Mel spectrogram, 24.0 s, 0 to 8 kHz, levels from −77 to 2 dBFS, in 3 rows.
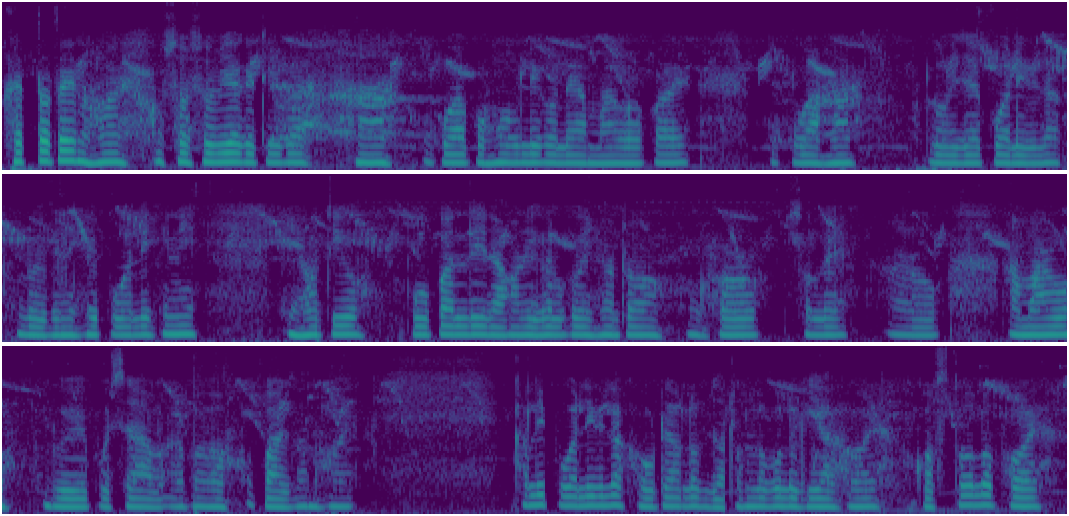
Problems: constant background noise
